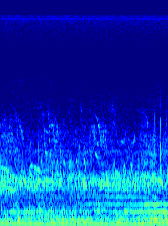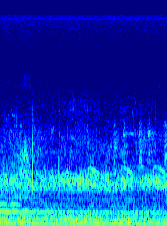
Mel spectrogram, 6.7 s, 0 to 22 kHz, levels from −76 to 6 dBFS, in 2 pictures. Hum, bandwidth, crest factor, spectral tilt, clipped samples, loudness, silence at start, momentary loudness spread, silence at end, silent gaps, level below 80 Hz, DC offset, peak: none; 17 kHz; 16 dB; -7.5 dB/octave; under 0.1%; -34 LUFS; 0 s; 4 LU; 0 s; none; -38 dBFS; under 0.1%; -18 dBFS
